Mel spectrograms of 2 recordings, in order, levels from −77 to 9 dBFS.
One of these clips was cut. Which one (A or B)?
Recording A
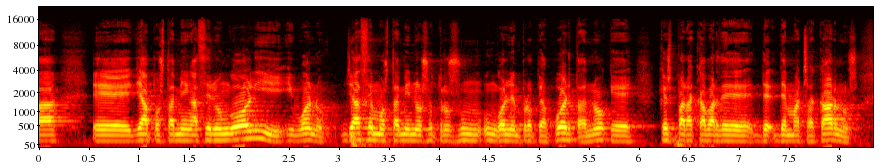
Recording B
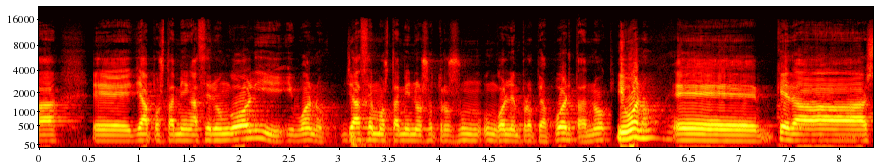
B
